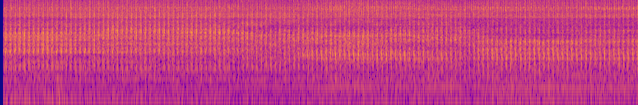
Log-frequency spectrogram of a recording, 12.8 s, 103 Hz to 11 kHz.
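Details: BMW 5 Series F10 with N52B25 engine on cold start: a sharp, regular knock of about three to four per second over the idle that stays steady; oil pump knock, fixed by replacing the oil pump.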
